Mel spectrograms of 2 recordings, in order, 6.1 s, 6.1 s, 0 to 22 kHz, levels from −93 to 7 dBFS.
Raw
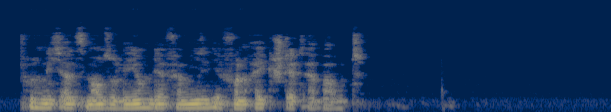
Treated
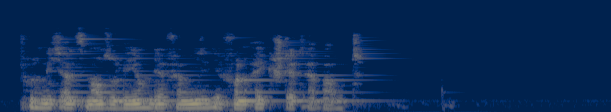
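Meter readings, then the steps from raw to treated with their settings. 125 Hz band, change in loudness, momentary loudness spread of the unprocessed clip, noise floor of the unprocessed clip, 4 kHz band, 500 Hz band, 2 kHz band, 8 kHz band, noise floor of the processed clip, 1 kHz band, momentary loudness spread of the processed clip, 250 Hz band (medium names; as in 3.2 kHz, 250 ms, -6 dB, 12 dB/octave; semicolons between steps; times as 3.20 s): -11.5 dB, -10.5 dB, 11 LU, -80 dBFS, -10.5 dB, -11.0 dB, -10.5 dB, no reading, under -85 dBFS, -10.5 dB, 11 LU, -10.5 dB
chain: feedback comb 300 Hz, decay 1.1 s, mix 80%; trim +2 dB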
